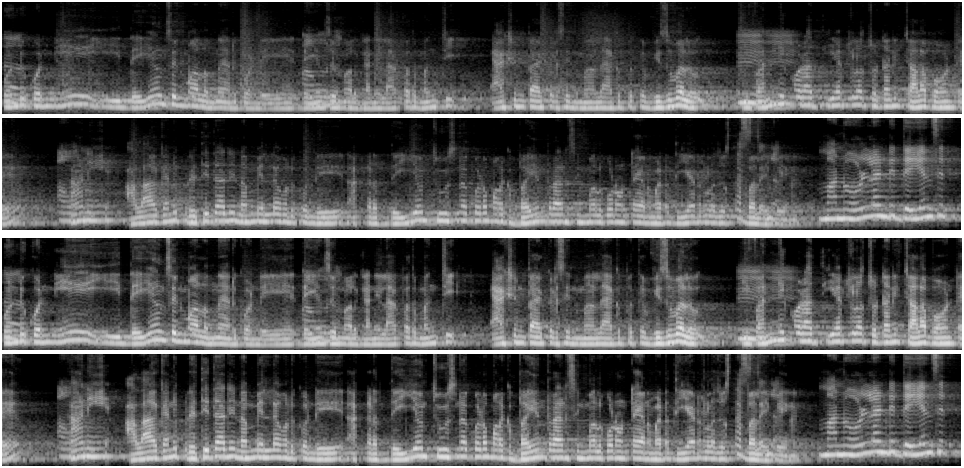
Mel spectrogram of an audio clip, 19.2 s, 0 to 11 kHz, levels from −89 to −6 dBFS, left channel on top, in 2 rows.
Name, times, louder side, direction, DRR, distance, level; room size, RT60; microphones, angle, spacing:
voice 1, 0.0-4.6 4.9-7.0 7.4-9.8 10.3-17.6, right 3 dB, 60° right, 16 dB, 0.6 m, -24 dB
sound 1, 0.5-18.3, left 1 dB, 55° left, 1.6 m, -52 dB
voice 2, 3.0-3.4 7.3-8.0 10.1-10.5 16.9-17.4 17.8-19.0, right 1 dB, 10° right, 9 dB, 0.7 m, -26 dB
23.5 x 20.5 x 9.3 m, 2.5 s
head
